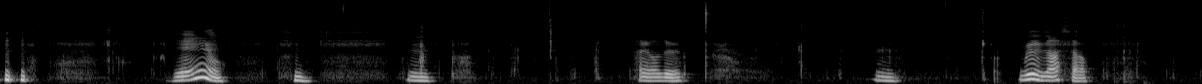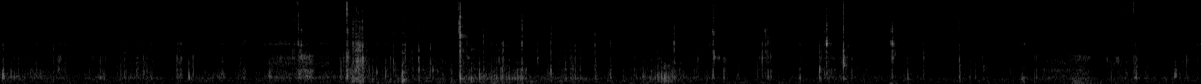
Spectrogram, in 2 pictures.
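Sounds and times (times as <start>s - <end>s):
person chewing and biting: 0.9s - 1.7s, 4.2s - 6.1s, 7.8s - 8.5s, 11.1s - 24.0s.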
